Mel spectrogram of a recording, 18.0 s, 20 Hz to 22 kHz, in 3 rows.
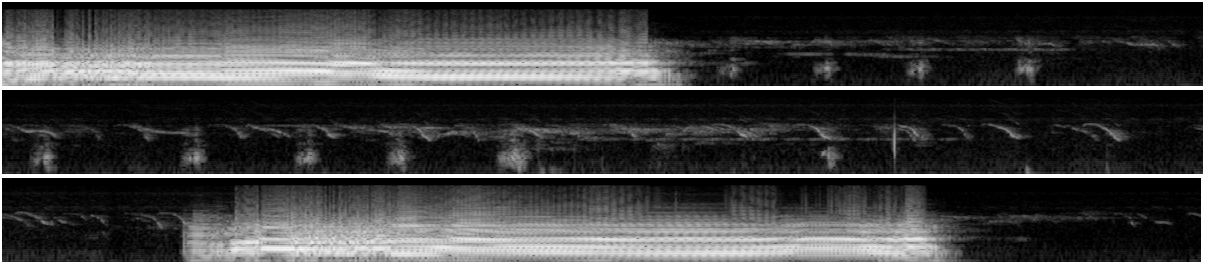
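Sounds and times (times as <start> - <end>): cow mooing: 0.0 - 3.4, 12.9 - 16.8
small birds chirping: 3.4 - 13.0, 16.8 - 18.0
chickens clucking: 3.6 - 12.5.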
